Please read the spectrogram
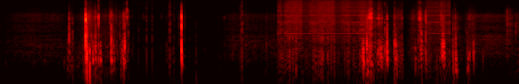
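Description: Handling noise from a handheld phone camera being moved around: irregular clicks, knocks and rubbing, in a short cluster about a second in, a single sharp click a little after, and a longer stretch in the second half.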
